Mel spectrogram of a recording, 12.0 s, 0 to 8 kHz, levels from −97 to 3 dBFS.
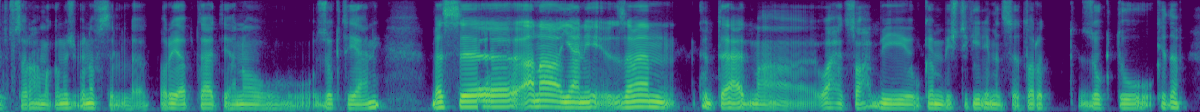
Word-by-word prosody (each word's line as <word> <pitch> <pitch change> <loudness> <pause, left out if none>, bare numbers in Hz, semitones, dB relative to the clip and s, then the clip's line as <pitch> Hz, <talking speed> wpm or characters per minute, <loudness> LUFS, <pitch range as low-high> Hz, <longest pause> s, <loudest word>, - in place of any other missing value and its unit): بصراحة 115 +2 -5
ما 110 -1 -2
كانوش 120 +2 -1
بنَفْس 120 +1 0
ال - - -7
الطريقة 115 -1 -1
بتاعتي 115 -1 -4
أنا 110 +1 0
وزوجتي 110 +2 -5
يعني. 110 +5 0 0.5
بس 140 +2 +4 0.7
أنا 160 -1 +5
يعني 140 0 +3
زمان 145 0 +3 0.2
كنت 120 - -1
قاعد 120 -1 +2
مع 110 -2 -4 0.2
واحد 125 -2 -3
صاحبي، 115 -1 0
وكان 115 +1 0
بيشتكي 115 +2 -3
لي - - 0
من 110 - 0
سيطرة - - -4 0.3
زوجته 115 0 -3
وكده. 125 +2 -2
120 Hz, 130 wpm, -23 LUFS, 110-135 Hz, 0.7 s, أنا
